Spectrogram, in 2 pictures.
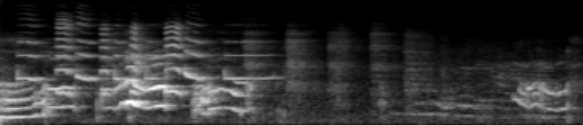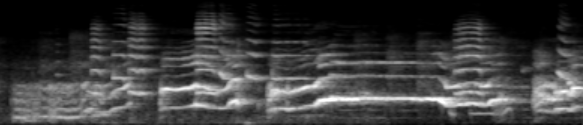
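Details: A Border Terrier playing with a squeaker toy howls in wavering, rising and falling tones, like a dog singing along.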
